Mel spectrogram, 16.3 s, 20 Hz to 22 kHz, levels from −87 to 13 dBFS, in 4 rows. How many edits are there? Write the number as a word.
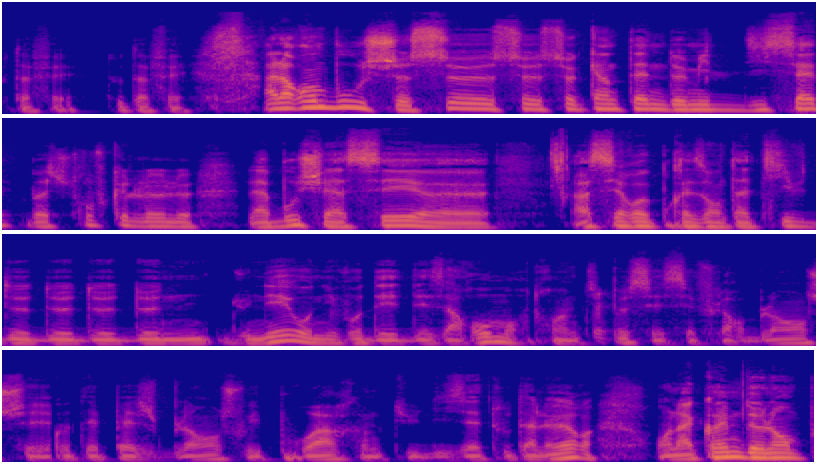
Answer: two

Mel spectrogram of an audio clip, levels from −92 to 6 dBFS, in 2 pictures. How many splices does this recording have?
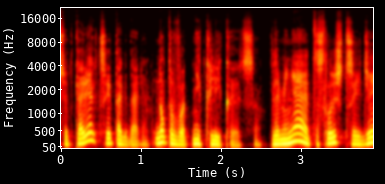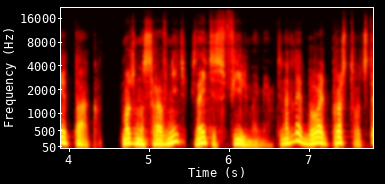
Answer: three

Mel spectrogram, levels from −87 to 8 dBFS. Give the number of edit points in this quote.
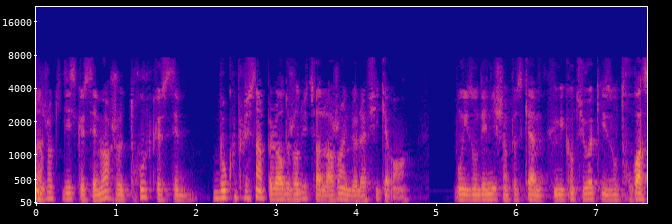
two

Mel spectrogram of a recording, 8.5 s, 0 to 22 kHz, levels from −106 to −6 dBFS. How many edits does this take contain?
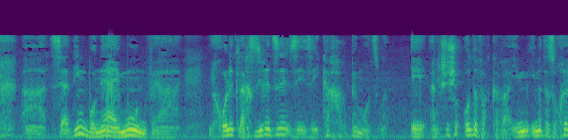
one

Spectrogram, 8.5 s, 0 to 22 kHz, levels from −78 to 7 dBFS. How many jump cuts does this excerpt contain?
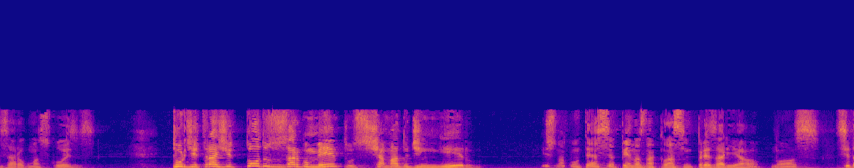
one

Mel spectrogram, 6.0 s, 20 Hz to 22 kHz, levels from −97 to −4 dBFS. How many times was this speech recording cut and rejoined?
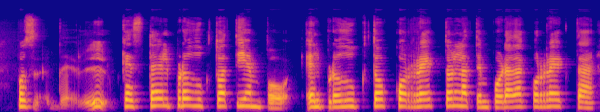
one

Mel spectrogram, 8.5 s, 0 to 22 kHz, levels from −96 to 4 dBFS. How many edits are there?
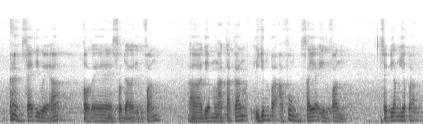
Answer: one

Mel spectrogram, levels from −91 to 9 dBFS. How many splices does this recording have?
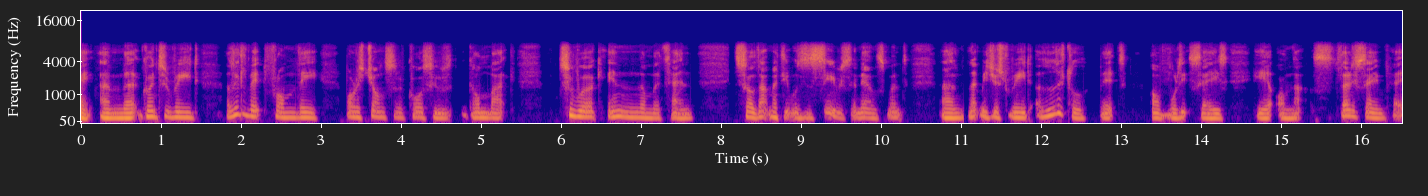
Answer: two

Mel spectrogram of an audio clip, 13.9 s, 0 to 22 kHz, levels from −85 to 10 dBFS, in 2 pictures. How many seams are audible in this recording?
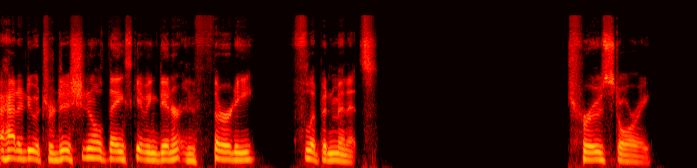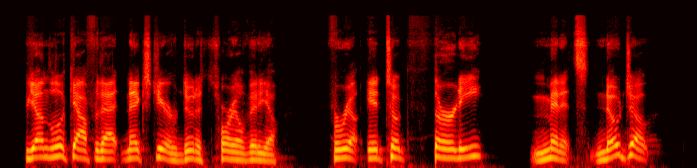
zero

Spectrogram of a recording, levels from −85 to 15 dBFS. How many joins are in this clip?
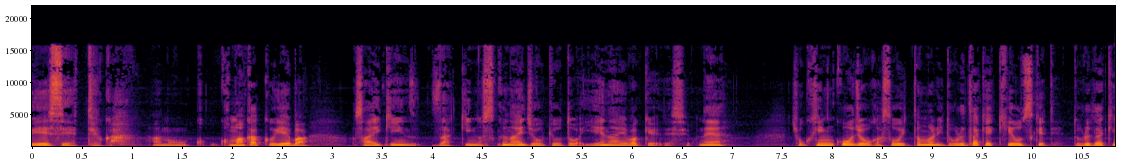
zero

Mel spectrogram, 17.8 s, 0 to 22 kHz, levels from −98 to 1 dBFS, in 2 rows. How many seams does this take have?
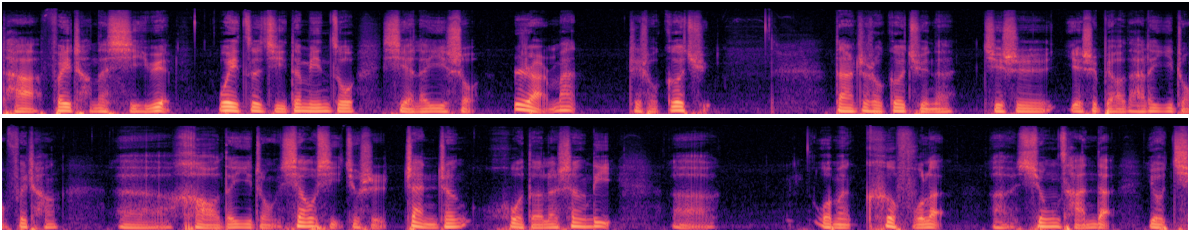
zero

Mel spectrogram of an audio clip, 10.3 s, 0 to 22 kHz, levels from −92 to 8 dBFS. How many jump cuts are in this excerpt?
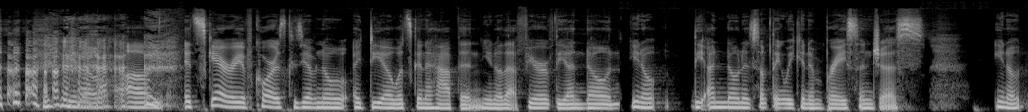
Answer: two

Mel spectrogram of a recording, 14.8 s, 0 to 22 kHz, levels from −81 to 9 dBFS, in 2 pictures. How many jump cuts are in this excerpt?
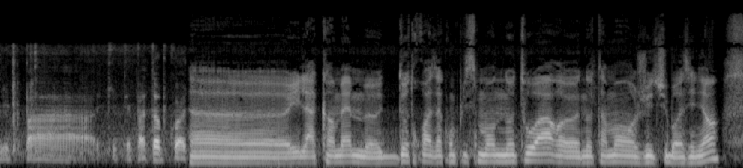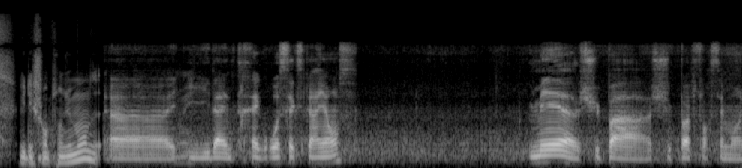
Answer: two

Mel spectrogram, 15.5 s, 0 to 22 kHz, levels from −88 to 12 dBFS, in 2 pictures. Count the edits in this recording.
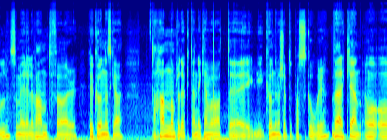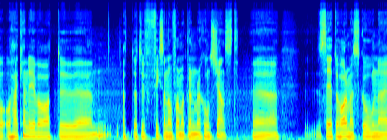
one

